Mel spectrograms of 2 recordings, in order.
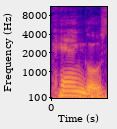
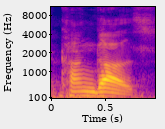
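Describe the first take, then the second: First: The name is said with an American pronunciation. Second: The name is said with a Turkish pronunciation. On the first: The speaker calls it wrong. "They are not" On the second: The speaker calls it right. "they are"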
